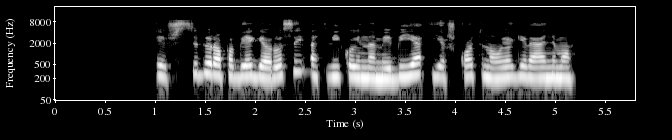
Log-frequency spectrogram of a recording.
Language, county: Lithuanian, Kaunas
